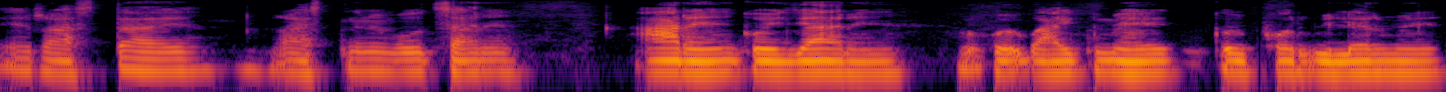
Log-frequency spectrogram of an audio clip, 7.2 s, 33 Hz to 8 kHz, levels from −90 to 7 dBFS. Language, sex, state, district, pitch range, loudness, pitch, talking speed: Hindi, male, Bihar, Darbhanga, 105-115 Hz, -25 LUFS, 110 Hz, 175 wpm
